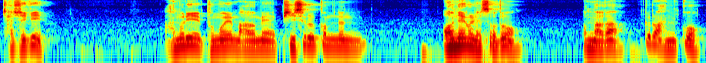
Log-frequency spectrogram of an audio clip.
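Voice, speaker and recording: A man preaches a sermon in a high, bright-pitched voice. He drives his points home with rhetorical questions. He acts out the dialogue he quotes. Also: slow, pauses often. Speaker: pastor.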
